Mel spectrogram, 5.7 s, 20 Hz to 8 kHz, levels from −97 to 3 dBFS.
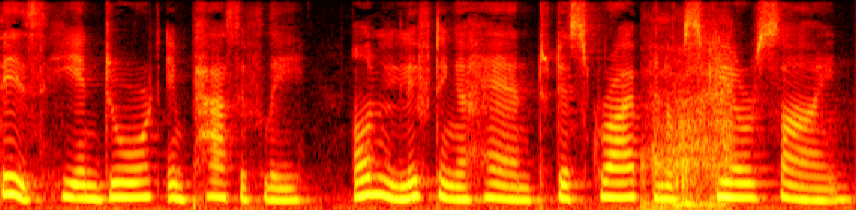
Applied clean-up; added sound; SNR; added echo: none; Growling; 7 dB; none.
